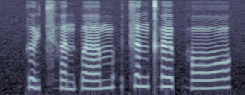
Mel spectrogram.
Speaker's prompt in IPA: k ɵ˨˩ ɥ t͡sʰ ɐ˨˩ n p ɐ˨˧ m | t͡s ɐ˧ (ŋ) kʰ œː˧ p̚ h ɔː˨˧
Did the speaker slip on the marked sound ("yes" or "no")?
no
